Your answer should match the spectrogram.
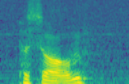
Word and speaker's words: Psalm: If you're hooked on phonics, how would you pronounce that? Psalm.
